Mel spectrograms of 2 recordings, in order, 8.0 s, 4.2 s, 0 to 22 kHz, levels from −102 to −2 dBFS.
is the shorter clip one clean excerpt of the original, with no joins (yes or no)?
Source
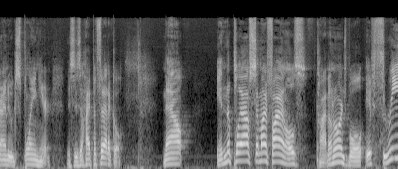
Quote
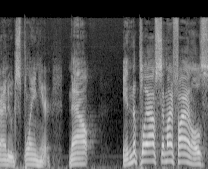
no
